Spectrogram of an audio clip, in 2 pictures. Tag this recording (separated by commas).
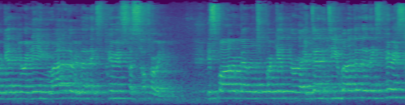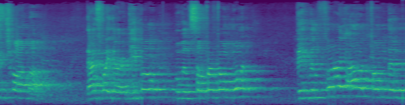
man speaking, Speech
